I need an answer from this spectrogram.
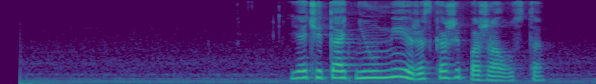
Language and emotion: Russian, neutral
